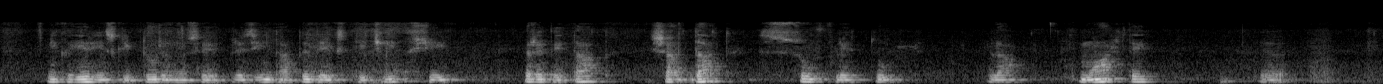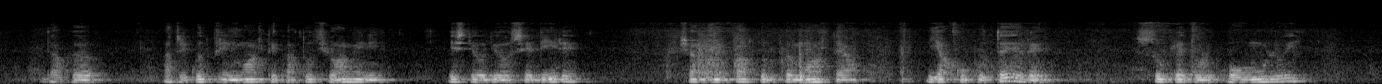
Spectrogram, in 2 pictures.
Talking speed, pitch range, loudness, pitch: 80 wpm, 105-120 Hz, -23 LUFS, 115 Hz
